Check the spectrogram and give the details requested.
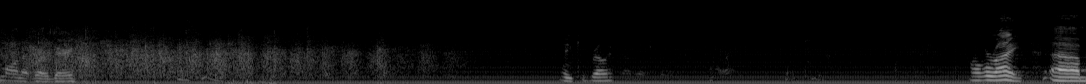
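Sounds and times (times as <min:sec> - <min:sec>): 
church audience applauding to welcome a guest speaker: 0:00.0 - 0:04.7
speech: 0:00.2 - 0:01.0, 0:05.6 - 0:06.4, 0:09.7 - 0:10.8.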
